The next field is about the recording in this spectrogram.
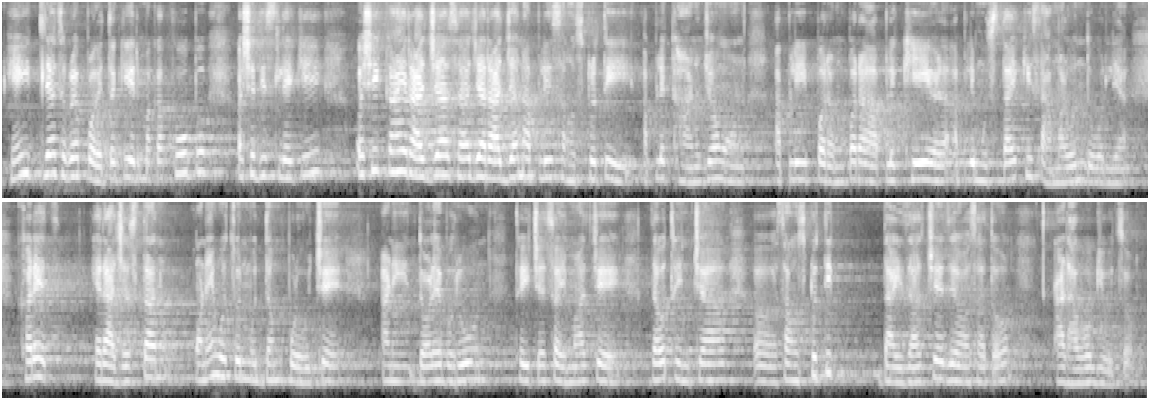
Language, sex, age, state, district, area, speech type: Goan Konkani, female, 30-45, Goa, Canacona, rural, spontaneous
